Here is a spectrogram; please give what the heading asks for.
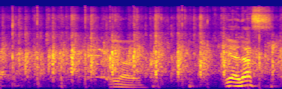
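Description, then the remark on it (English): Steady applause from an audience for People Just Do Nothing fills the whole moment, loud, with a couple of voices briefly calling out over the clapping. “Can we have a round of applause for People Just Do Nothing before we go any further?”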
